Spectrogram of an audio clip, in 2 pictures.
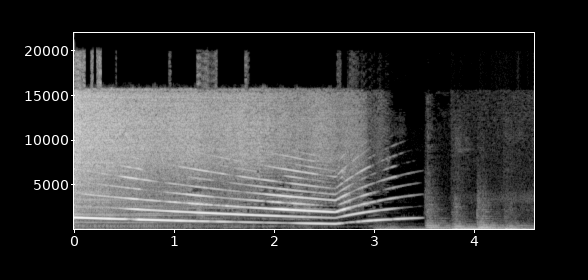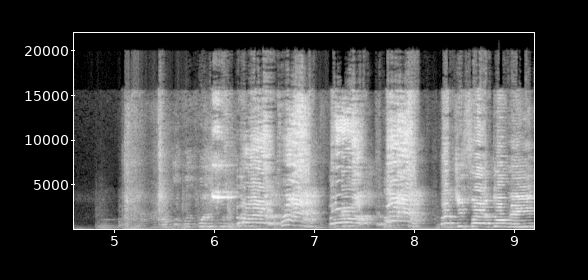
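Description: A loud wailing police siren sweeps down in pitch, then cuts off; music and noisy voices take over afterward.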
